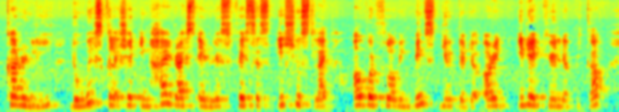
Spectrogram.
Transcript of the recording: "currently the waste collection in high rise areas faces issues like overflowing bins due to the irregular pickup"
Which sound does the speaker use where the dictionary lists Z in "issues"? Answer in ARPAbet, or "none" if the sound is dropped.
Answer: S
